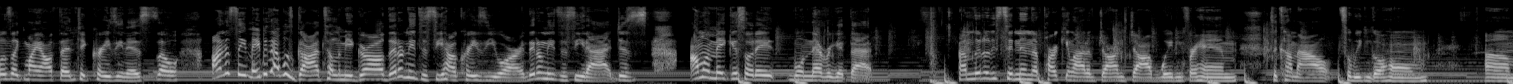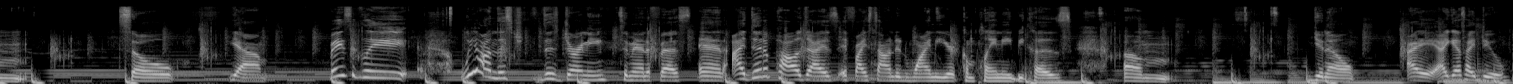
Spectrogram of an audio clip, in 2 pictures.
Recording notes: Sorry for the audio quality in this episode, I was in my car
